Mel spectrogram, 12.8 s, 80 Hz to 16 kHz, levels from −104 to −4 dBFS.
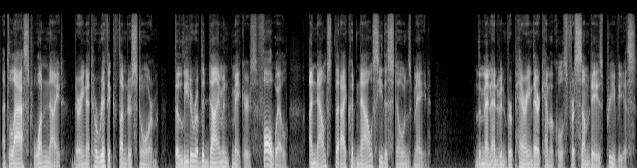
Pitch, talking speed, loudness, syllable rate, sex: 90 Hz, 160 wpm, -23 LUFS, 4.9 syllables/s, male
